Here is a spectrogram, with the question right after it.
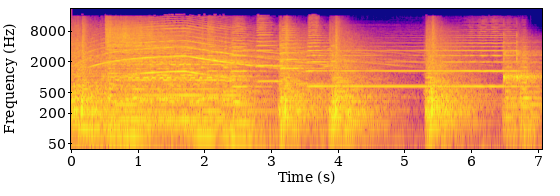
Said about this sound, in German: das war seine sogenannte Bürgerschreckphase, dass das Orchester hinter einem Vorhang spielen soll, weil man sollte nicht sehen, dass da auch Sandbüchsen verwendet werden und am Schluss eine Sirene spielt.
